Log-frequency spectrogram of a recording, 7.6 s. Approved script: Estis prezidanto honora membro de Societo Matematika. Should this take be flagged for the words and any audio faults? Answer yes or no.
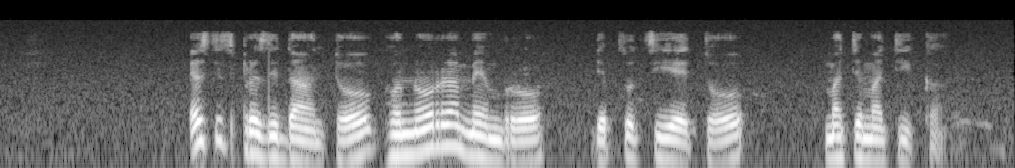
no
